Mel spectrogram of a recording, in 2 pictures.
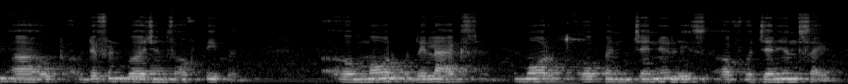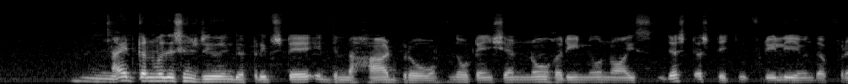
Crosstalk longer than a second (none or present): none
